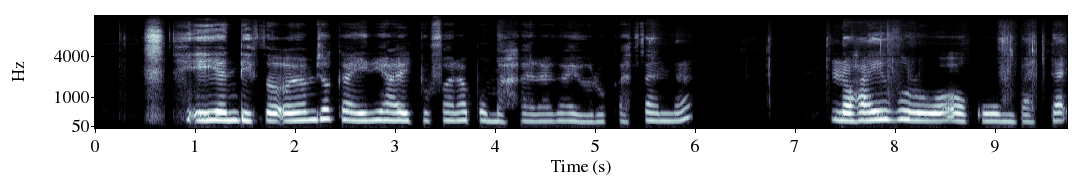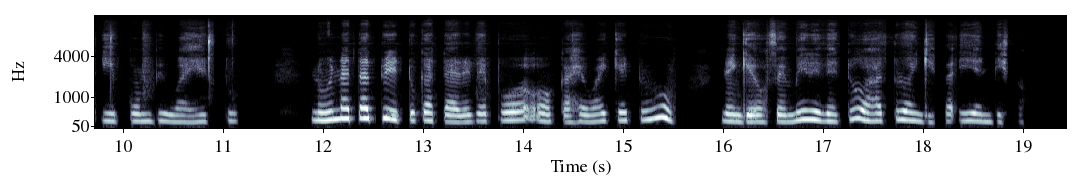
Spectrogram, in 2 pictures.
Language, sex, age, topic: Oshiwambo, female, 18-24, finance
